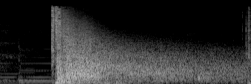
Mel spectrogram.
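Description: A single sharp hunting rifle shot rings out in the video game Call of the Wild, loud and close, with a long reverberant tail rolling away across open country.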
